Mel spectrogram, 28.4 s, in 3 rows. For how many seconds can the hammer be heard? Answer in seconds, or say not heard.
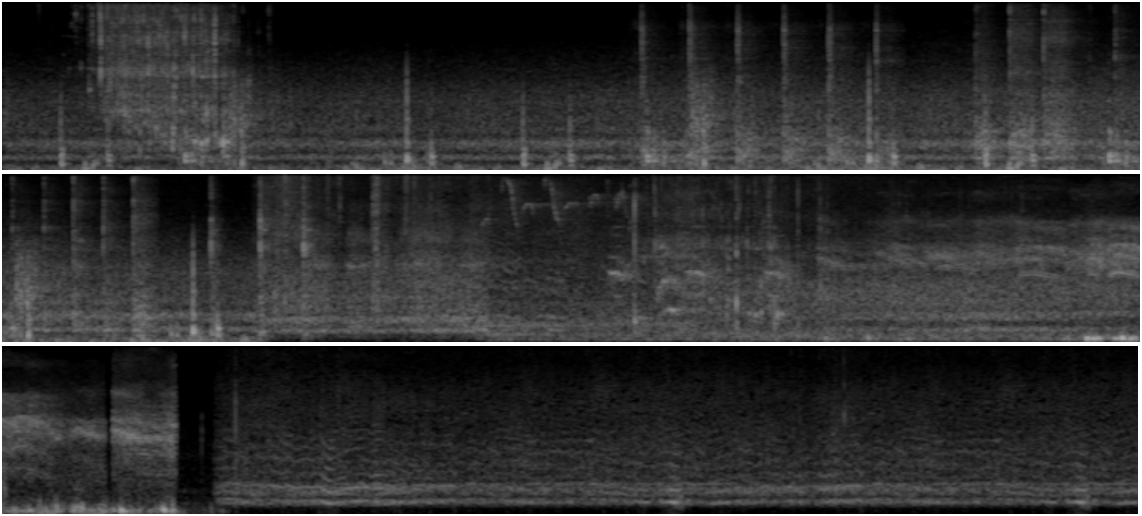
7 s.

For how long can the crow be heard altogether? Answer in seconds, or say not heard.
6 s.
